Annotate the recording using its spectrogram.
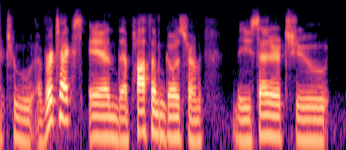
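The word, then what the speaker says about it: apothem: I call it the apothegm because it sounds like an opossum, but a lot of people call it the apothegm. It can be pronounced either way.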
